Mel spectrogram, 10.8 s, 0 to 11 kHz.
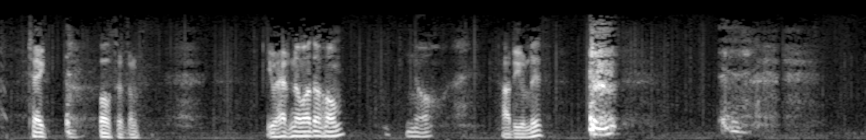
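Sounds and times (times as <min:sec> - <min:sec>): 
speech: 0:00.4 - 0:01.8, 0:03.3 - 0:05.5, 0:06.3 - 0:07.8, 0:09.1 - 0:09.5
person coughing: 0:00.8 - 0:01.2, 0:07.4 - 0:07.8.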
